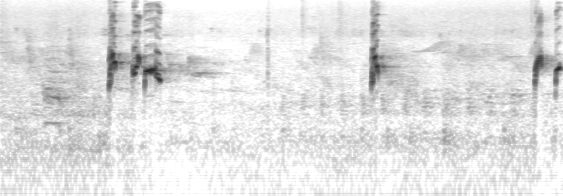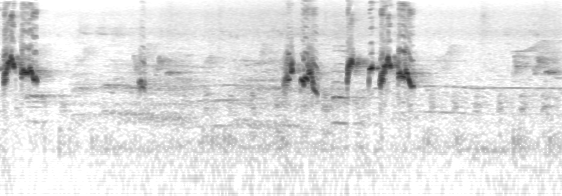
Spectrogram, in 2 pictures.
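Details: Red-whiskered bulbul, a bird trained for morning song, repeats short, jaunty warbled phrases separated by pauses of a few seconds, with occasional single chirps in between.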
